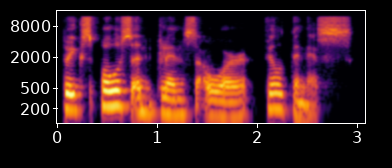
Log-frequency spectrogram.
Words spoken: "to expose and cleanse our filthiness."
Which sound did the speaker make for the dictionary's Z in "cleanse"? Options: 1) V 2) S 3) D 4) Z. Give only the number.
2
